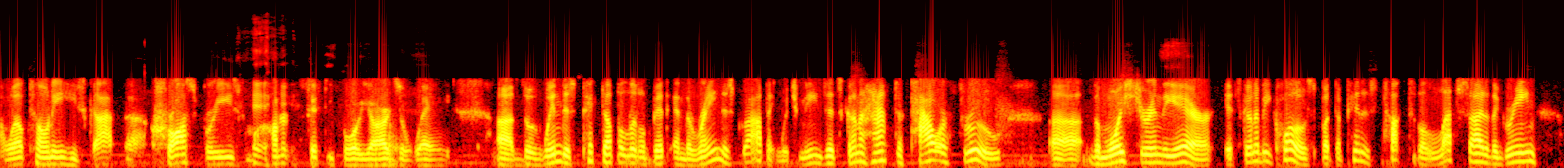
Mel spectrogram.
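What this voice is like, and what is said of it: Jim Nantz golf announcer impression. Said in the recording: “your best Jim Nantz impersonation”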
